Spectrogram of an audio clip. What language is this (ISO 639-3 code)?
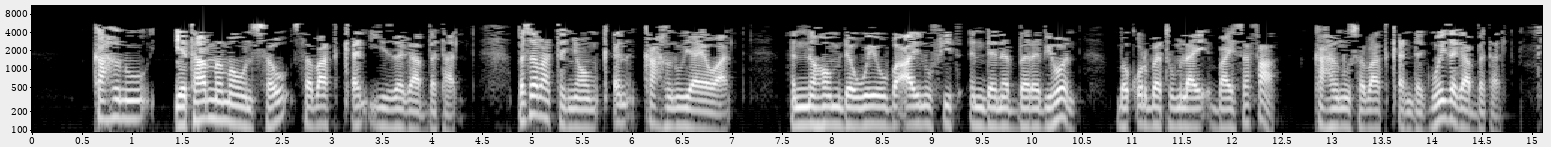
amh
